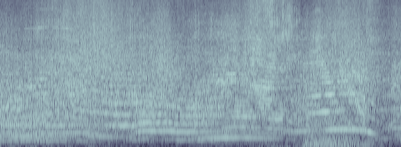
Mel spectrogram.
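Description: An MG sports car in Group S sports car racing sweeps through a corner, its engine note held loud and close with a steady, slightly rising pitch before easing off near the end.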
